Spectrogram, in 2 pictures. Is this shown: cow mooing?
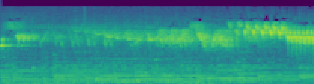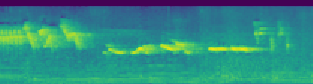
no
